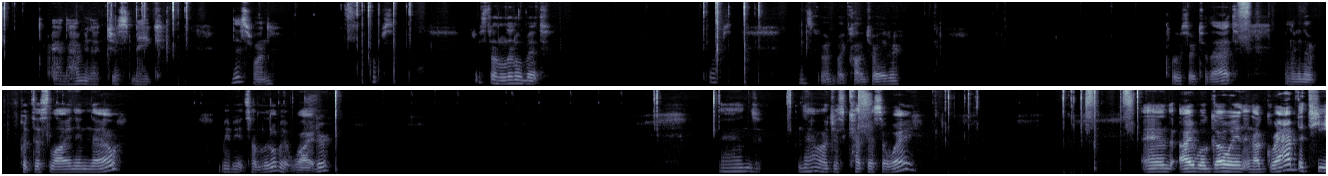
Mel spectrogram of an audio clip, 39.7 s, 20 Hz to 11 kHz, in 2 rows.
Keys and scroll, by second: 1.7 2, 2.7 1, 5.5 super+z, 5.9 super+z, 10.7 super+z, 24.9 q, 30.6 q, 34.1 2, 35.8 1, 36.3 space.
